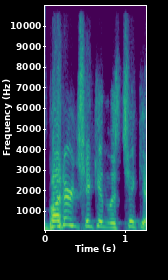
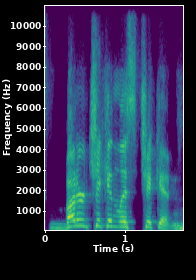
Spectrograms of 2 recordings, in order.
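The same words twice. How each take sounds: First: Repeats the made-up dish through a laugh; chuckles at her own silly word. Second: Said in the usual way. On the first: Shown as a demonstration. Tickled by her own dish name, laughing through it.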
